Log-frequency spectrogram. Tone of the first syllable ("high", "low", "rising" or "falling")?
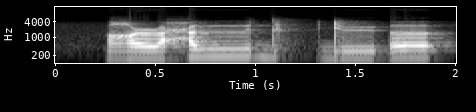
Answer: low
